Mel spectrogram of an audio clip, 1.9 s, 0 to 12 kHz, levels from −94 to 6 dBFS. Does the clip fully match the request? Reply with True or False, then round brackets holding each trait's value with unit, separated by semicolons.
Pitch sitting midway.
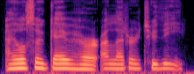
True (180 Hz)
